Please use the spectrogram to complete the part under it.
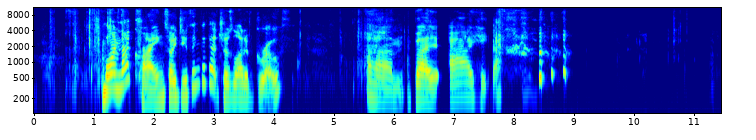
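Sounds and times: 
crunchy rolled tortilla chips being bitten and chewed: 0.1s - 1.2s, 4.3s - 5.6s, 10.1s - 11.4s
speech: 1.1s - 4.2s, 5.6s - 8.1s.

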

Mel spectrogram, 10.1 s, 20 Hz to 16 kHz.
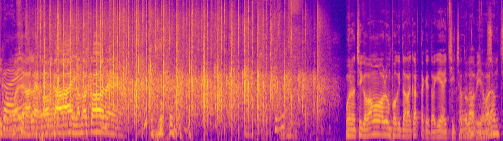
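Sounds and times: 
speech: 0.0s - 3.8s, 5.5s - 5.9s, 6.9s - 10.0s
laughter: 0.3s - 1.5s, 2.8s - 4.0s
room full of people clapping: 0.3s - 6.8s.

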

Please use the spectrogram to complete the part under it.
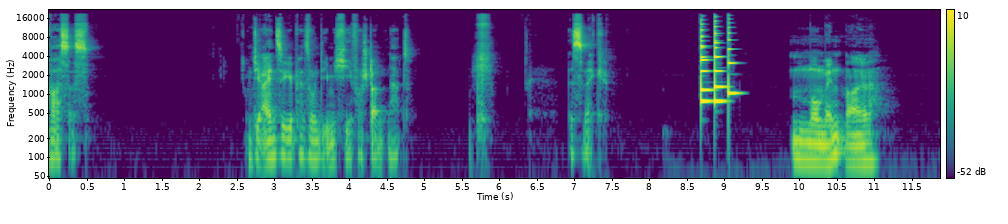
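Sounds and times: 
speech: 0.0s - 0.6s, 2.7s - 4.9s, 5.6s - 5.9s, 6.9s - 7.5s, 9.9s - 11.1s
phone text message alert chime: 8.7s - 9.3s.

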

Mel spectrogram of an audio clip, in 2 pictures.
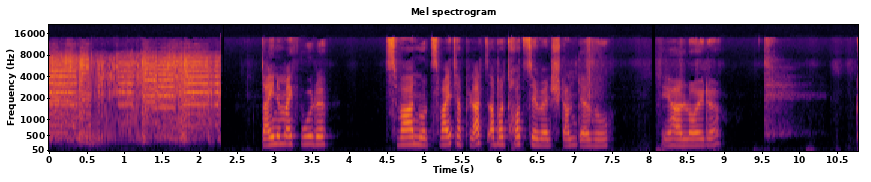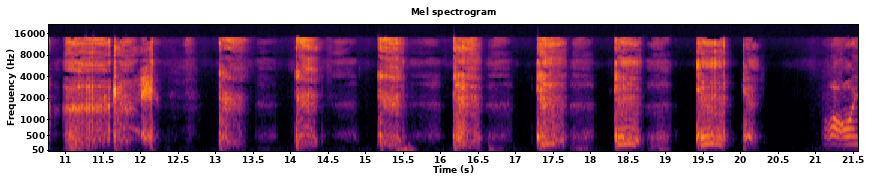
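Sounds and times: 
speech: 2.8s - 3.8s, 4.5s - 9.6s
person coughing fit with harsh hacking coughs: 10.8s - 12.3s, 13.0s - 14.6s, 15.2s - 20.4s.

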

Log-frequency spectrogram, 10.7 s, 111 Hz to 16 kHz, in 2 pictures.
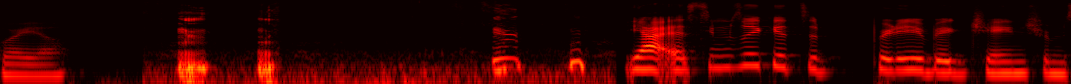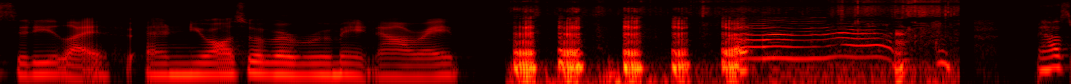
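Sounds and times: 
pig grunting: 0.8s - 1.5s, 7.9s - 10.2s
speech: 2.4s - 9.2s, 10.6s - 10.7s
pig squealing: 7.9s - 10.2s.

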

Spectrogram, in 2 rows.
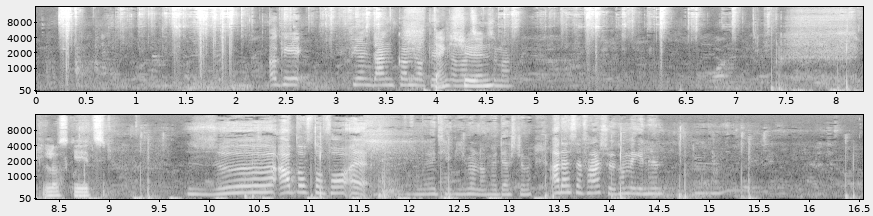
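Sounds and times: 
room keys jangling as they are handed over: 0.1s - 7.4s
rustling broadband shuffle: 0.2s - 15.1s
speech: 2.4s - 5.0s, 8.4s - 9.1s, 9.8s - 14.8s.

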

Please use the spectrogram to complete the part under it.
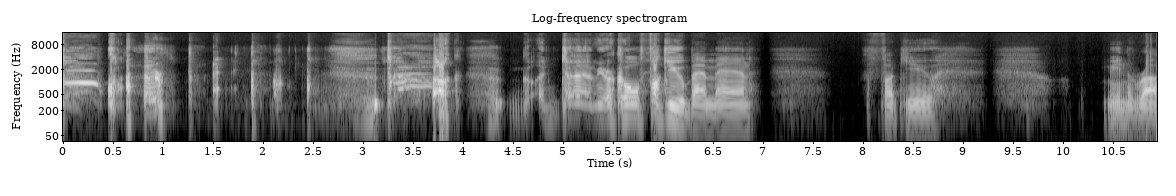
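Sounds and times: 
voice imitating coughing on blood: 0.0s - 5.2s
speech: 0.6s - 1.0s, 5.1s - 7.0s, 8.2s - 8.9s, 10.4s - 10.9s.

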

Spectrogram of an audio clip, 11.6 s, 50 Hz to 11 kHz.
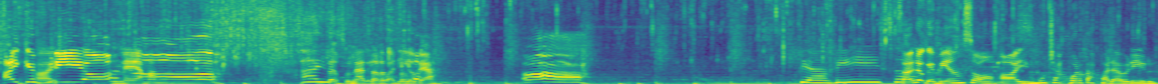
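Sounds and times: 
water running from an opened faucet: 0.0s - 11.5s
speech: 0.2s - 1.9s, 3.2s - 4.5s, 5.2s - 5.9s, 8.0s - 11.5s.

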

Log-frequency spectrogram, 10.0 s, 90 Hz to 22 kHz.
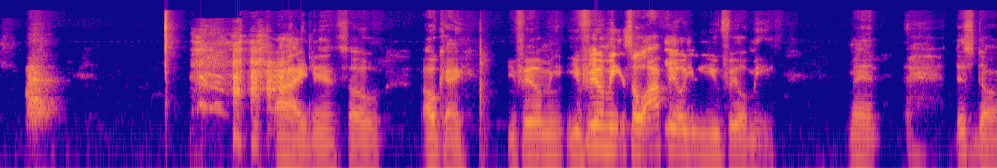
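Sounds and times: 
dog barking in room: 0.2s - 0.7s
speech: 2.8s - 7.8s, 8.5s - 9.9s.

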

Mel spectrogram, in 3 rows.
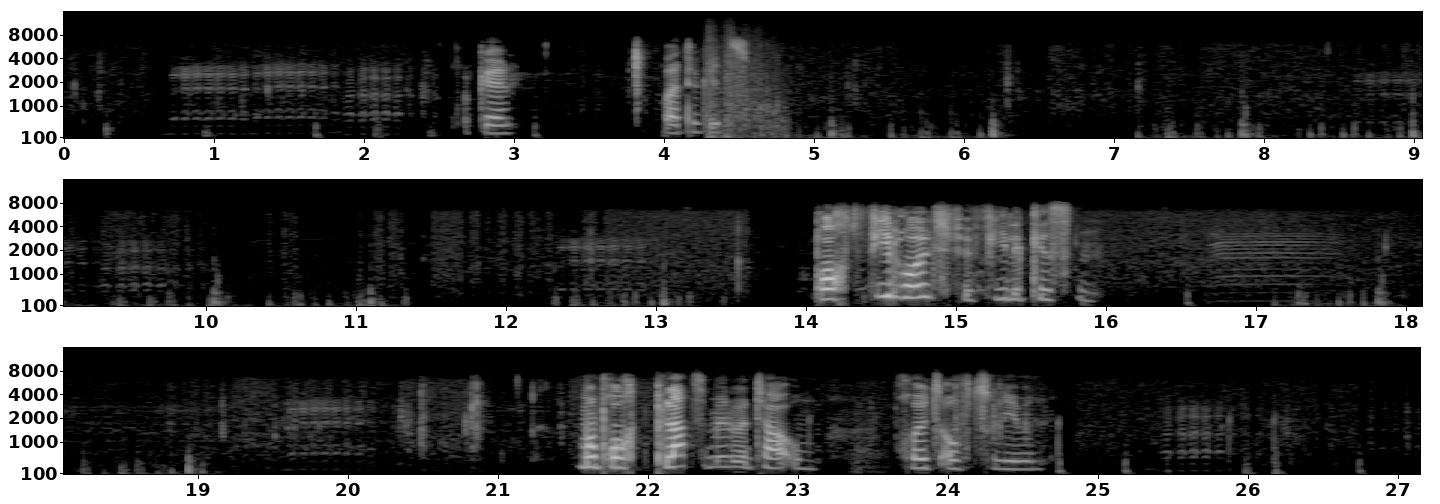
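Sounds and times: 
footsteps in a video game: 0.0s - 13.6s, 14.6s - 21.0s, 23.0s - 27.0s
sheep bleating in a video game: 0.7s - 2.4s, 8.5s - 9.9s, 12.3s - 13.1s, 16.6s - 17.7s, 18.8s - 20.2s, 25.4s - 26.1s
speech: 2.8s - 3.1s, 4.0s - 4.9s, 14.1s - 16.0s, 21.6s - 24.8s
video game sounds: 4.2s - 4.8s.

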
